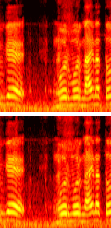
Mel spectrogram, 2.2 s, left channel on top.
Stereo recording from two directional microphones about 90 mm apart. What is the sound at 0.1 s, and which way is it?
Speech, 30° left (ahead or behind).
